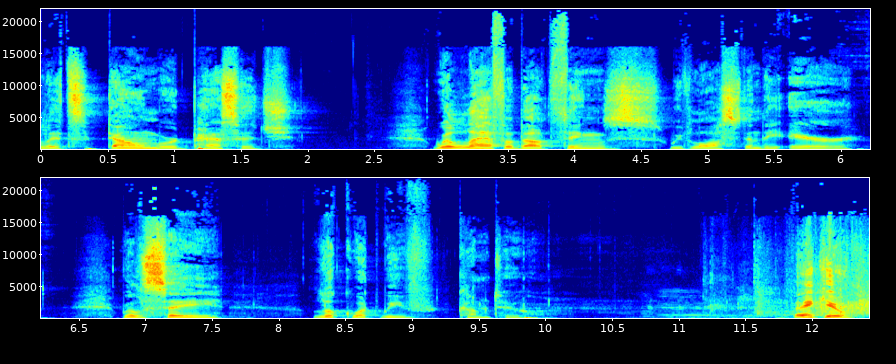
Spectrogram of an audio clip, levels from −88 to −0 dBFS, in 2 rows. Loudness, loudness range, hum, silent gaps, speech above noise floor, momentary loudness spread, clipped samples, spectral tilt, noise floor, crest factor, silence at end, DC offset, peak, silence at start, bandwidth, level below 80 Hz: -22 LUFS; 13 LU; none; none; 43 dB; 23 LU; under 0.1%; -2 dB/octave; -67 dBFS; 22 dB; 0 s; under 0.1%; -4 dBFS; 0 s; over 20 kHz; -46 dBFS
